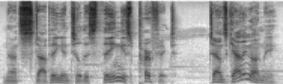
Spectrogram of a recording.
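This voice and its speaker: Woman as a low, husky perfectionist stallion gardener. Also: sing-song, moderate pace, faint music behind, heavily acted. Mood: dissatisfied, stubborn. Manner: terse, clipped, preoccupied. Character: grumbling, perfectionist male earth pony gardener.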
